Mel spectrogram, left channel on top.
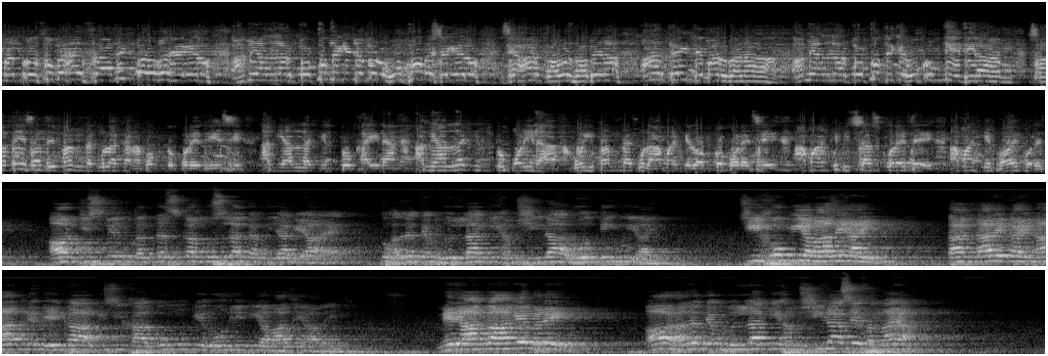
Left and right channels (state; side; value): different; both; correlation 0.00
